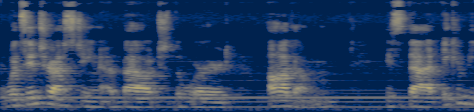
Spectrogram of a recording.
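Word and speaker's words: Ogham: But what's interesting about the word agam is that it can be used to refer, or oum, I should say. I believe that's how the Irish pronounce it.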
